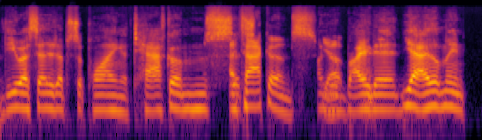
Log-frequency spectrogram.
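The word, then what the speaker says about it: ATACMS: The American is is it's an acronym, but it's pronounced attackum.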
